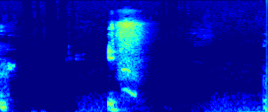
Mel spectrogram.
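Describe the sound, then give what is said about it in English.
A person makes a short, harsh hacking burst with a sharp exhale, like imitating a cat coughing up a hairball, followed by low muffled vocal noise. “coughs up a hairball.”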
